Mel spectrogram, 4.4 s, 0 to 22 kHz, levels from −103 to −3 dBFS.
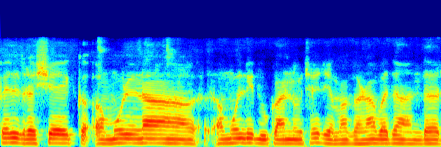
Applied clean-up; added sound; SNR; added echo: neural mask model Resemble Enhance denoiser.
